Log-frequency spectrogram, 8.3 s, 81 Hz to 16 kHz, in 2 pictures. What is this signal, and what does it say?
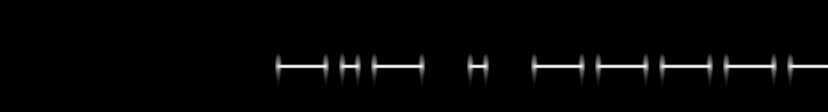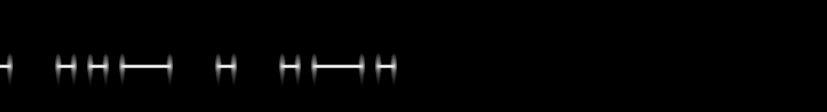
Morse code, heard as a keyed tone, about 15 wpm, 700 Hz. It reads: KE0UER
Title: USA Call Signs - 6 Characters - Repeated 3x - 15wpm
